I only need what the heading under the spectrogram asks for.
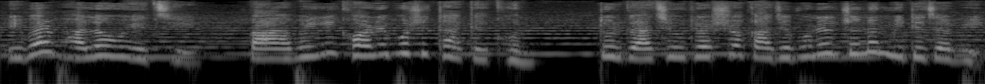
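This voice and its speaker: A woman's voice: sits high, quick pace, over music, natural voice. A woman voicing an anxious, scolding village mother in a cartoon fairy tale. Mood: worried scolding. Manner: exasperated, nagging.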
